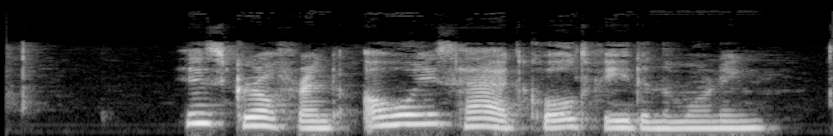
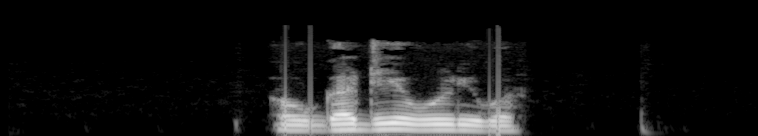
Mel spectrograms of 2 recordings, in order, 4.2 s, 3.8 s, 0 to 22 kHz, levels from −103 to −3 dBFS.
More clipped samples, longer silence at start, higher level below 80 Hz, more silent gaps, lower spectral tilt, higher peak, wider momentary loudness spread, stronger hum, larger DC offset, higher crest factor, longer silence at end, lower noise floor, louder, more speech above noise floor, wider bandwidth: neither; second, 0.95 s vs 1.4 s; about the same, -62 dBFS vs -60 dBFS; neither; second, -6 dB/octave vs -9 dB/octave; about the same, -4 dBFS vs -4 dBFS; second, 6 LU vs 11 LU; neither; neither; about the same, 16 dB vs 20 dB; second, 0.35 s vs 1.2 s; second, -72 dBFS vs under -90 dBFS; about the same, -20 LUFS vs -20 LUFS; second, 53 dB vs over 72 dB; about the same, 7.4 kHz vs 7.6 kHz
